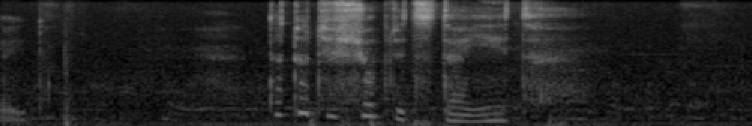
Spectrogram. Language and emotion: Russian, sad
